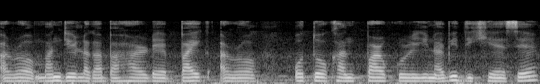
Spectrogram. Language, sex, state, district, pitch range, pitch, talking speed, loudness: Nagamese, female, Nagaland, Dimapur, 150-165 Hz, 155 Hz, 145 wpm, -15 LUFS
